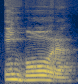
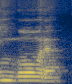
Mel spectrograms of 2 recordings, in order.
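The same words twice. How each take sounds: First: Said in the usual way. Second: Embora said with an i sound at the start, ibora; first vowel of embora raised to i, like ibora; regional pronunciation. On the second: Shown as a demonstration. Teacher demonstrating the northeastern embora with i as ibora. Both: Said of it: "a pronúncia é embora".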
